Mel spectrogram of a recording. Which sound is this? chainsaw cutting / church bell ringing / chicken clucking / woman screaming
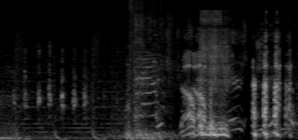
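chicken clucking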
